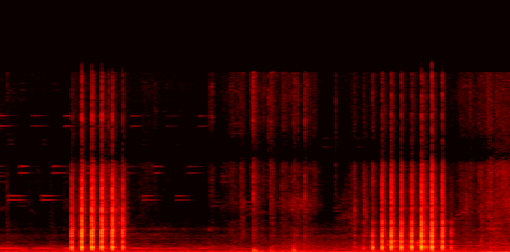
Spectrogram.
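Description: Two short bursts of rapid clicking, about ten clicks a second: one about a second in, the other about five seconds in.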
